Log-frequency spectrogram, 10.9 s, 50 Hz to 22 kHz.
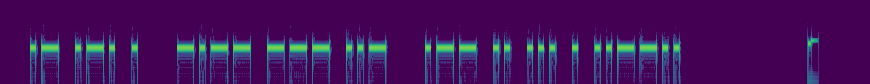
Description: Morse code, heard as a keyed tone, about 17 wpm, 700 Hz. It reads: ARE YOU WISE?
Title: Sentences from Top 1600 Words 17wpm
